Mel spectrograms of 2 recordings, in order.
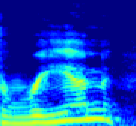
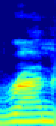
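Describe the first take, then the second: First: The name is said as 'Rian', like Ian. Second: The name is said as short 'Ren'. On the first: The speaker calls it right. "It's Rian is how she pronounces his name" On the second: The speaker calls it wrong. "I was saying Ren"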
